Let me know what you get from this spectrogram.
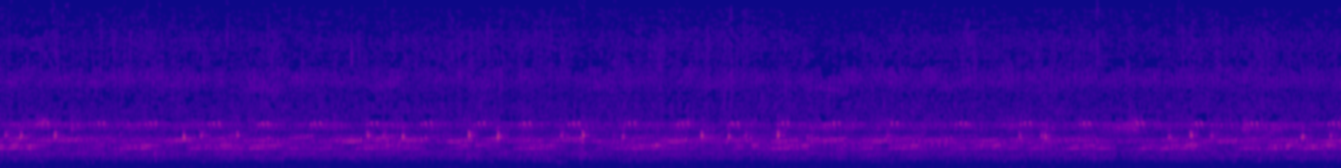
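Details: At a lake, frogs keep up a softer, continuous chorus of rasping trills, with scattered sharper clicks and a faint insect-like buzz mixed into the background.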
